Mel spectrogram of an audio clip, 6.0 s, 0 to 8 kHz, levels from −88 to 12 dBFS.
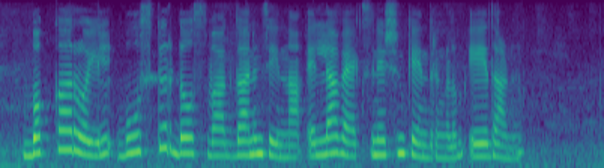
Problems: none marked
